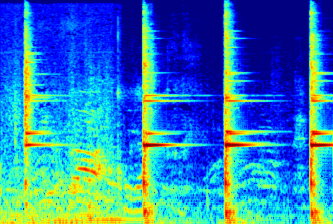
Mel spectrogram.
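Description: Four sharp, ringing metallic clangs of a heavy iron hammer striking heated iron on an anvil at a blacksmith's shop in Bulgwang-dong, Seoul, spaced unevenly about a second apart, each leaving a bright metallic ring, with faint low background noise between blows.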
